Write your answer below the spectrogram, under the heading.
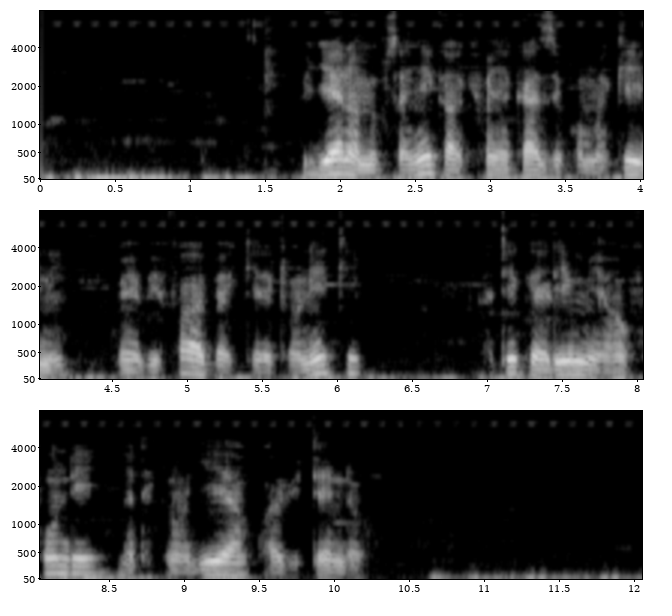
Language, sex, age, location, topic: Swahili, male, 25-35, Dar es Salaam, education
